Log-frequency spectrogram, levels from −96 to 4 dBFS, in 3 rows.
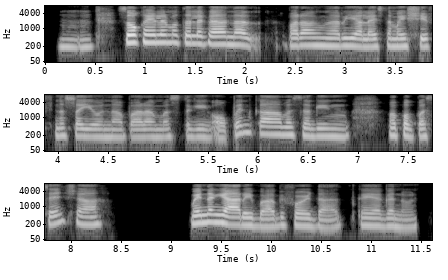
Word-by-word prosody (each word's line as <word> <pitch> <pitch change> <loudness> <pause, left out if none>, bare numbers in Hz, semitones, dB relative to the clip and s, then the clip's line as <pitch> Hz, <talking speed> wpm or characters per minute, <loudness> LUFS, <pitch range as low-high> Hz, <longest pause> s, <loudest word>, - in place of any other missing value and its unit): Mm. 185 0 -7 0.2
So, 275 0 +7
kailan 280 0 +4
mo 275 - -2
talaga 245 -2 +4
na 220 -3 +2 0.3
parang 215 +1 +1
na-realize 200 -2 +1
na - - -1
may 195 - +2
shift 190 -1 -2
na 190 - -3
sa'yo 180 -2 -2
na 165 0 -5
parang 170 0 -3
mas 170 0 -7
naging 170 -1 -6
open 215 +12 -4
ka, 220 -3 +1
mas 210 -1 -3
naging 180 -1 -4 0.4
mapagpasensya. 195 +3 -2 0.8
May 215 +1 +4
nangyari 205 -7 +6
ba 160 -2 -1
before 180 0 -3
that 150 0 -6 0.2
kaya 180 -3 -3
gano'n? 160 -2 -6
190 Hz, 150 wpm, -21 LUFS, 175-215 Hz, 0.8 s, So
